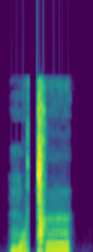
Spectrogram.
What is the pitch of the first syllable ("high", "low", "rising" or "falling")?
low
